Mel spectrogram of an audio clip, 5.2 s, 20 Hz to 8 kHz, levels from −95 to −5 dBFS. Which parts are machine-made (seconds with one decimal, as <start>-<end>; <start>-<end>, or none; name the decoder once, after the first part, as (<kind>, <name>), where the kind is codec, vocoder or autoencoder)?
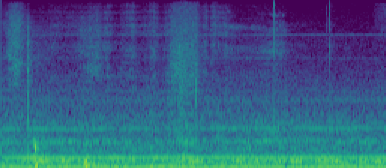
none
